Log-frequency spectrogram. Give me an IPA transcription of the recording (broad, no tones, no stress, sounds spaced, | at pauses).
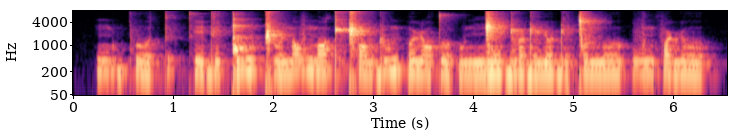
ŋ͡m u ɖ pʰ ʊ t | t̪ʰ e d e ǃ u ǁʰ ʊ n ɔ v n̪ ɔ t ǁʰ ɔ v ɖ u n ʔ ʊ ɳ ɔ t̪ ʊ ʔ u n ŋ͡ǁ e ɖ j ɔ ɖ e ɳ ʊ ɖ e ǀ ʊ n̪ ʊ | v ʊ n f ɔ ɖ ɳ ʊ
